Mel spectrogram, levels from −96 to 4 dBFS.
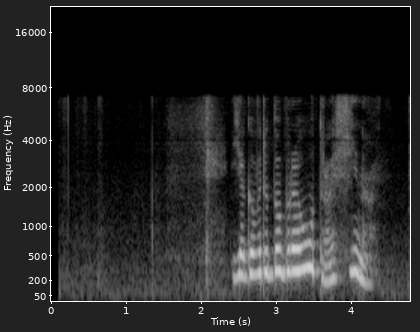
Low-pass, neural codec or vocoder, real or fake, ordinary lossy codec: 7.2 kHz; codec, 44.1 kHz, 7.8 kbps, DAC; fake; none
